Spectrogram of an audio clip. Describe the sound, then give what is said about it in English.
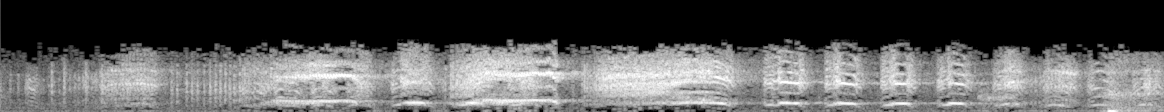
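Loud, harsh honking calls from a channel-billed cuckoo, repeated in raucous bursts that run together early, then break into a rhythmic series of separate squawks toward the end, with no talking. “If you've heard or seen the Channel Billed, oh, we're going to reveal it, the Channel Billed cuckoo, obligate brood parasite that he is, around Alice Springs, you want to hear about it, don't you”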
